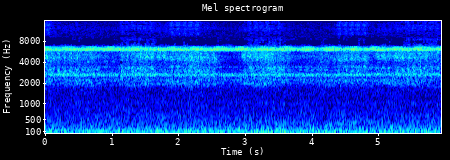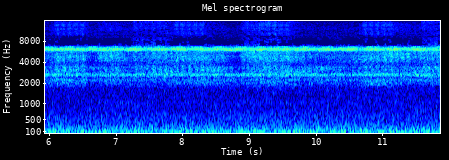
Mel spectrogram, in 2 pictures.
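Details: Crickets at night: a steady, shrill high-pitched trill held without a break, with a pulsing, rasping layer above it that swells and fades every second or so, over a constant low rumble of background noise.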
